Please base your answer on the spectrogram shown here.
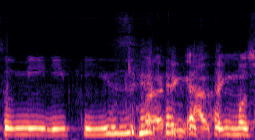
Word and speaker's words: Omeili: It's Omeili, actually. A lot of people misspell that, or misspell and mispronounce.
